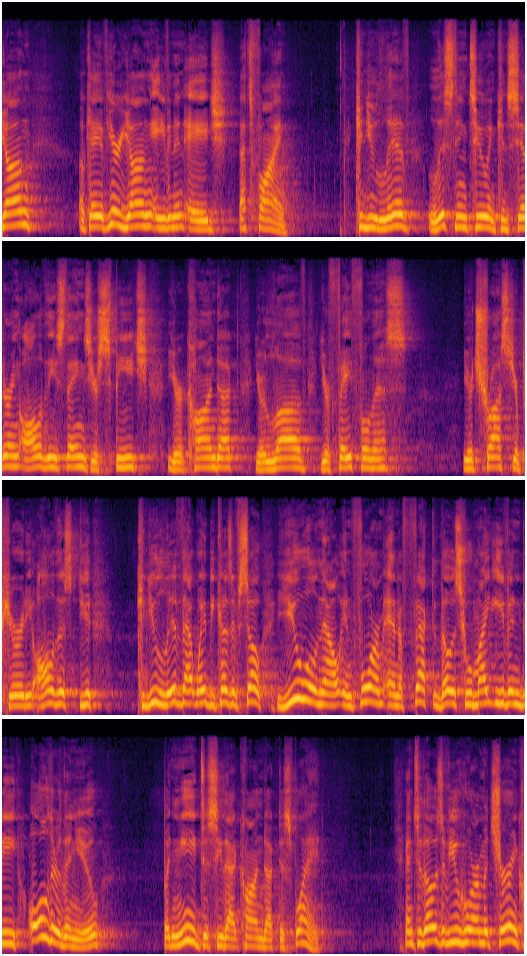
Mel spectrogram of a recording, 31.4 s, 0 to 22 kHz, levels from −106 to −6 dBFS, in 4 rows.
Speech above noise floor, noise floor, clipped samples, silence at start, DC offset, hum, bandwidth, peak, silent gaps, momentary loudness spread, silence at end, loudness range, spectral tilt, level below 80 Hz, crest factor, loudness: 42 dB; -66 dBFS; under 0.1%; 0 s; under 0.1%; none; 16 kHz; -12 dBFS; none; 8 LU; 0 s; 4 LU; -5 dB/octave; -68 dBFS; 12 dB; -25 LUFS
